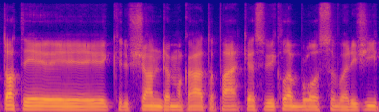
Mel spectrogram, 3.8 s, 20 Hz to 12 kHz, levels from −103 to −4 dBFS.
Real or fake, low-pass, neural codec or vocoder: fake; 10.8 kHz; codec, 24 kHz, 0.9 kbps, WavTokenizer, medium speech release version 1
